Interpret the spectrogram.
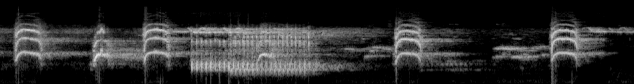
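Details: Red-headed woodpecker with a distinctive call likened to somebody screaming, usually heard before the bird is seen. Loud, arched, scratchy 'queeah' notes come singly about every second, broken midway by a longer, buzzy, rattling stretch.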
